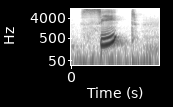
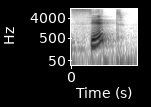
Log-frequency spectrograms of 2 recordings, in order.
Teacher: the tense /i/ as in 'seat', the lax /ɪ/ as in 'sit'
